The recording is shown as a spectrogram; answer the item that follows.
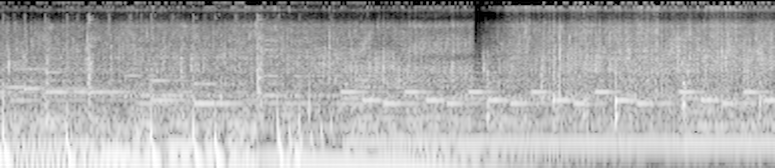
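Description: Chopped cabbage and other vegetables frying in a pan, giving a loud, dense, continuous sizzle close by, with scraping stirs and a few knocks in the first half before the hiss settles. No one speaks.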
